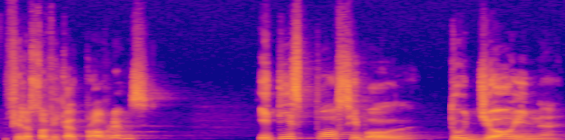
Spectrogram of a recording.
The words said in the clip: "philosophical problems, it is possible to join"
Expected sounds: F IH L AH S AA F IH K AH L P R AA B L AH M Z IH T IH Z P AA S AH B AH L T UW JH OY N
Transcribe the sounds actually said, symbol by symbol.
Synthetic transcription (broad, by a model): F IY L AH S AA F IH K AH L P R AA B L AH M S IH T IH S P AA S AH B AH L T UW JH OY N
